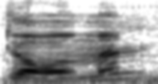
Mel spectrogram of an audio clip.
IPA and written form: ˈdɒlmɛn (dolmen)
